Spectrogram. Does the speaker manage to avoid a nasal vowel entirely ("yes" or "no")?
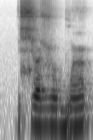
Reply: no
